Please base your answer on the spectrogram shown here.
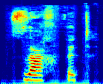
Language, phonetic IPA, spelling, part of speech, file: Polish, [ˈzaxfɨt], zachwyt, noun, Pl-zachwyt.ogg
